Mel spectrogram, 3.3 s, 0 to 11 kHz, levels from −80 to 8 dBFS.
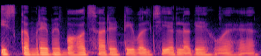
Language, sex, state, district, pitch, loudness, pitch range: Hindi, male, Assam, Kamrup Metropolitan, 105 Hz, -16 LUFS, 100-110 Hz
